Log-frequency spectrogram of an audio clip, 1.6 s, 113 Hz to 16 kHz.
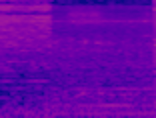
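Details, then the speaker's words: Mitsubishi L300 after replacing crushed compressor clutch shaft bearing (6006-type) that made noise with AC on: steady even engine idle with AC compressor engaged, no grinding; compressor healthy, cooling good. "napaandar na po natin at maayos na maayos po ang kanyang lamig. So ang compressor nito mga boss ayos pa."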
